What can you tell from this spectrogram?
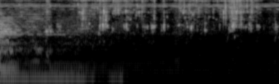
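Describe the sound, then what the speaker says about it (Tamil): Canal water in a village trickles and drips softly, with a faint low rumble at the start, then scattered light splashes and gurgles continuing quietly. "இது பேர் நம்ம வாய்க்கால் தண்ணின்னுவாங்க."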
